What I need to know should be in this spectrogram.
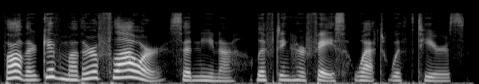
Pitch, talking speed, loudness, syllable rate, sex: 215 Hz, 165 wpm, -18 LUFS, 4.3 syllables/s, female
